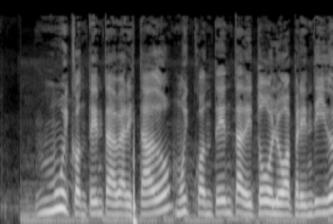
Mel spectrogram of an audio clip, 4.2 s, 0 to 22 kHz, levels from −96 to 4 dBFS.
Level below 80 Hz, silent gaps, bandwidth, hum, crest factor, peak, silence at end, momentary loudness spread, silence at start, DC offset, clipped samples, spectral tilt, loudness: -34 dBFS; none; 16.5 kHz; none; 16 dB; -2 dBFS; 0 s; 6 LU; 0.25 s; under 0.1%; under 0.1%; -6 dB/octave; -19 LUFS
